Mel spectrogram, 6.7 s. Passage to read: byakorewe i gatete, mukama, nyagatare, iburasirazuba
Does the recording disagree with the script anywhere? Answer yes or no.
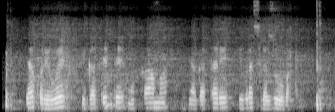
no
